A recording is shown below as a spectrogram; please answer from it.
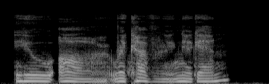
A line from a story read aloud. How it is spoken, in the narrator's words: she asked kindly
